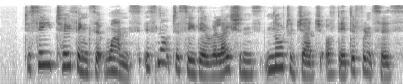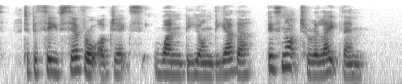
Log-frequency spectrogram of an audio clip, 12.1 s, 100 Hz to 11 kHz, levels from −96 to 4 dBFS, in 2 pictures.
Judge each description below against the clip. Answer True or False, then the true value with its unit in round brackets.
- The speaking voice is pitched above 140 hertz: True (190 Hz)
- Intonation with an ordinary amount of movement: False (5.9 semitones)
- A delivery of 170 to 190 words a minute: False (155 wpm)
